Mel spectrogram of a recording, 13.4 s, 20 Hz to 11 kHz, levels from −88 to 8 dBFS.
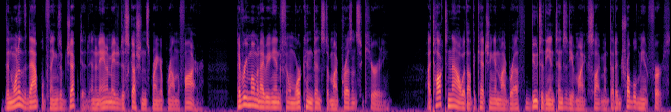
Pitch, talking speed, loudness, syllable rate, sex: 100 Hz, 225 wpm, -24 LUFS, 6.6 syllables/s, male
